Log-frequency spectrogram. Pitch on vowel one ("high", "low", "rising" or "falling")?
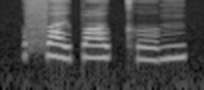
falling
